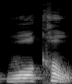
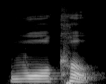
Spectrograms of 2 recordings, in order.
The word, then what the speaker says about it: Wokou: The pirates we're going to talk about are the infamous East Asian Wokou pirates, who, for hundreds of years, terrorized the coasts of China, Korea, and occasionally other places like the Philippines.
